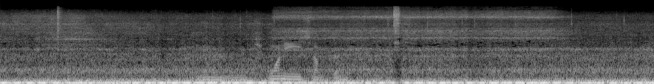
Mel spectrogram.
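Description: Low, steady rumble of Canadian Pacific EMD diesel-electric locomotives idling in the yard. A faint high whine sits over it in the middle of the stretch.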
